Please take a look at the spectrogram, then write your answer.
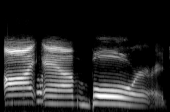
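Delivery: very slow, dragged-out I am bored. Shown as a demonstration. Teacher acting bored for the class, dragging every word. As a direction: drag it out like you have nothing to do. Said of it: "Next, we have".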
